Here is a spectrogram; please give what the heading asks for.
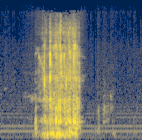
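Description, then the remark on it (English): A single short slurping sip of regular coffee with vanilla-flavoured Silk almond milk creamer, a soft airy gulp lasting under a second against a quiet background hum, with no talking. “So, as I like to say, if you have your coffee mugs, your travel mugs, your sippy cups, your doggy bowls, if you have a beer hat and you want to drink it like that, then go ahead and do so and join me in a sip of cafecito.”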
